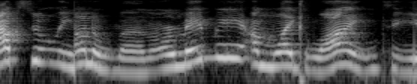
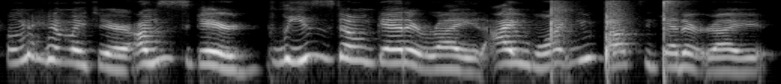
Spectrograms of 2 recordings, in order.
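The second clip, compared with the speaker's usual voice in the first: ordinary talk, nothing marked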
